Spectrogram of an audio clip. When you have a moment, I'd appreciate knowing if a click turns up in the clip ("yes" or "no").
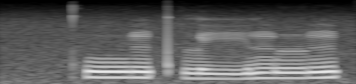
no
